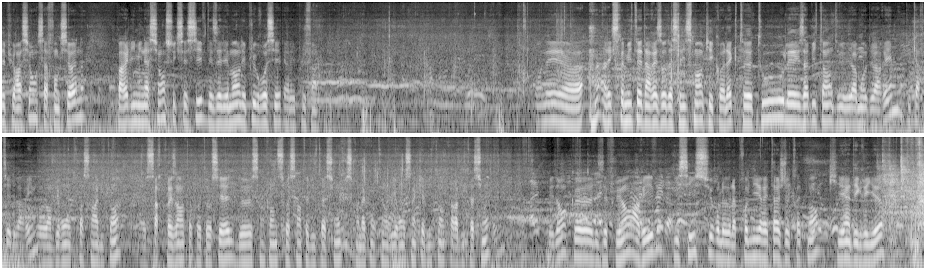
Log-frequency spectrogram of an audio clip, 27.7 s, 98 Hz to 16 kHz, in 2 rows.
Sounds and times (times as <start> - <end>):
Speech: 0.0 - 4.8, 8.0 - 27.6.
